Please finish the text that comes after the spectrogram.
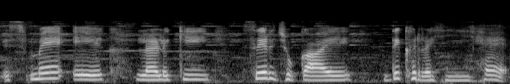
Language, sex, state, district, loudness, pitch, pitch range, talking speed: Hindi, female, Madhya Pradesh, Katni, -16 LUFS, 215 Hz, 195-240 Hz, 95 wpm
